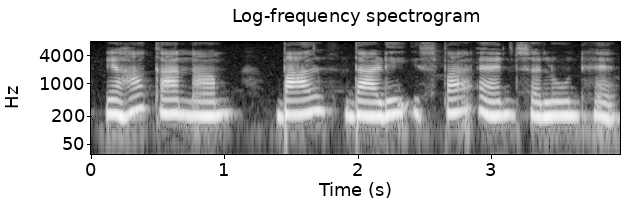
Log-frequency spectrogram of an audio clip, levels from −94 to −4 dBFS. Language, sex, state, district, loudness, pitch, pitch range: Hindi, female, Uttar Pradesh, Jyotiba Phule Nagar, -15 LUFS, 215 Hz, 205-230 Hz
